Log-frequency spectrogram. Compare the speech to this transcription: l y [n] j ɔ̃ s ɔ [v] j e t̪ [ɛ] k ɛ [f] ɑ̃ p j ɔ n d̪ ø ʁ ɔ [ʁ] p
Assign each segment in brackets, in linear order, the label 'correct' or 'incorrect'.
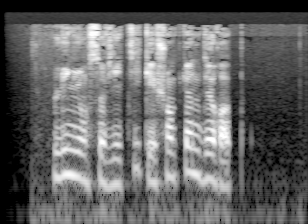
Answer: correct, correct, incorrect: i, incorrect: ʃ, incorrect: none

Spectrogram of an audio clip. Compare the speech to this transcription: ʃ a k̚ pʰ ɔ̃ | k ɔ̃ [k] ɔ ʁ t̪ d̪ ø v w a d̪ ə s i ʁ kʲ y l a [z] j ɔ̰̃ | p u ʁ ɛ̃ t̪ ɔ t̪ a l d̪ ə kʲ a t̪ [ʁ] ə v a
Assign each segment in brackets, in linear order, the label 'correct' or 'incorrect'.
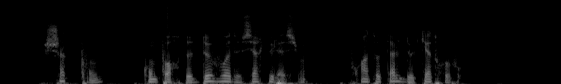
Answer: incorrect: p, incorrect: s, incorrect: χ

